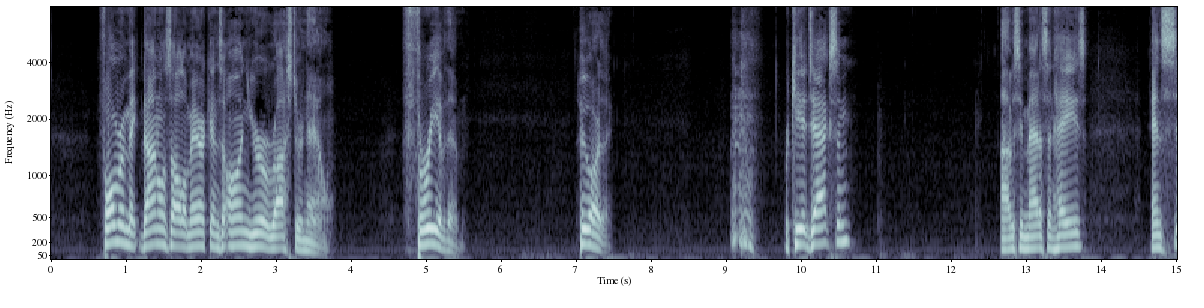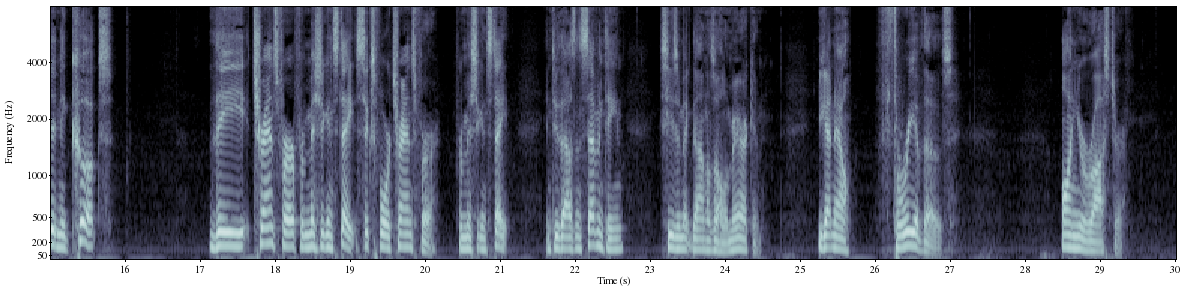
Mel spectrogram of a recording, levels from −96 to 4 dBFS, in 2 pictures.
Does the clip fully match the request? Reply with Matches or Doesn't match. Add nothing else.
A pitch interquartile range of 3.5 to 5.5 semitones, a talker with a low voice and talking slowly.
Matches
